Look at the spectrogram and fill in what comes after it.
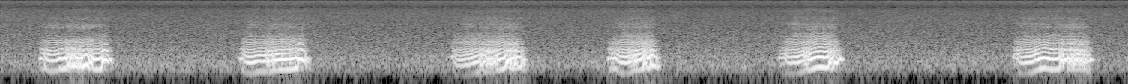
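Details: Sleeping cat snoring: six wavering, nasal rasps of about a second each, coming roughly every two to three seconds over a steady background hiss.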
